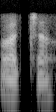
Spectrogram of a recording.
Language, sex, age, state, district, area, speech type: Bengali, male, 18-30, West Bengal, Birbhum, urban, conversation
